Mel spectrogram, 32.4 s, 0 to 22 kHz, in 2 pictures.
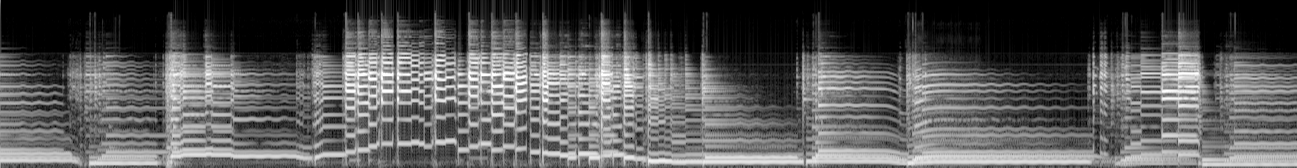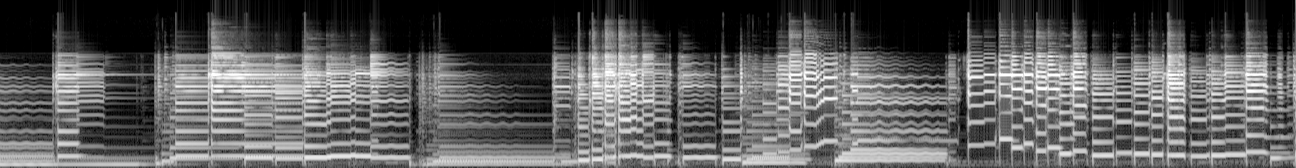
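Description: Electric guitar, a Suhr Custom Classic, played through a Ceriatone Prince Tut (a Princeton Reverb-style amp) at volume 12 o'clock with negative feedback fully on and EQ at noon, no reverb or tremolo. It plays a run of chords and single-note phrases with string bends, heard from a 2x12 open-back cabinet with WGS ET65 speakers.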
